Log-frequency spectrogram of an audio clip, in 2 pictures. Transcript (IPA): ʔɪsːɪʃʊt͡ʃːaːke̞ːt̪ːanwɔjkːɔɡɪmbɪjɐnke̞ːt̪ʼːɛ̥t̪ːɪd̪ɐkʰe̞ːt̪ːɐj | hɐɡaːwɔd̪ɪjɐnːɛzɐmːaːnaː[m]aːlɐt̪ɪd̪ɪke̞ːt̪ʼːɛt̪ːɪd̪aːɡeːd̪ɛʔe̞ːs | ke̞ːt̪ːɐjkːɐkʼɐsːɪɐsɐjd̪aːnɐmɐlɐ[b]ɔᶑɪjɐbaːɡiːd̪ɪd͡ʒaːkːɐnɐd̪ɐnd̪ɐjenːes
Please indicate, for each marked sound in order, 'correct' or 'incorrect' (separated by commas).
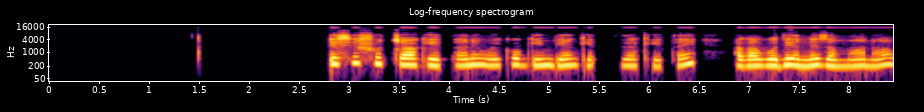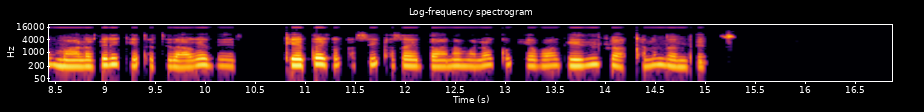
correct, incorrect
